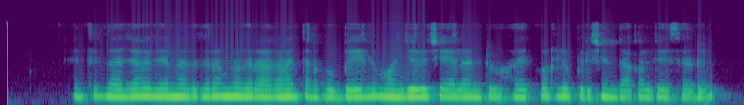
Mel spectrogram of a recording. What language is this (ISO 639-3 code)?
tel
